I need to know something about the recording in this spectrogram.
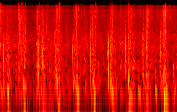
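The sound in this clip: A smartphone strapped at the shoulder knocks against it with every stride during a run, giving many quick, evenly spaced thuds in a steady rhythm without pause.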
